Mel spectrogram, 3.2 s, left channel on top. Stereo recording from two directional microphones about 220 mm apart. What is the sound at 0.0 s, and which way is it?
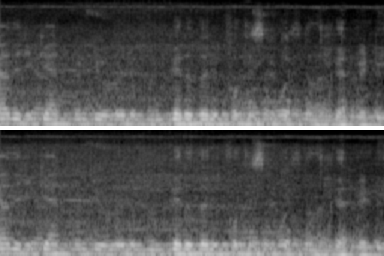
Speech, 35° left (ahead or behind).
